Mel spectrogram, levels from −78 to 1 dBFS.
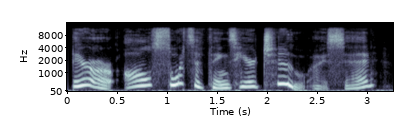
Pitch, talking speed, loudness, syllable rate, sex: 255 Hz, 185 wpm, -14 LUFS, 4.6 syllables/s, female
